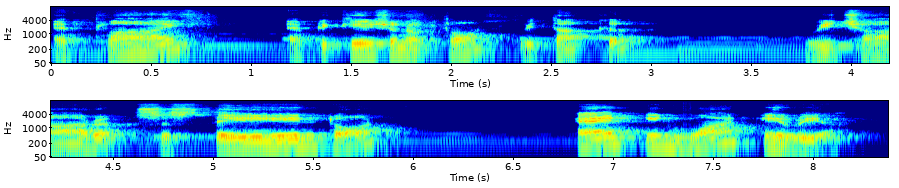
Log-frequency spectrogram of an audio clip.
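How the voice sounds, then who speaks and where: Over music in the background and audible room echo, a man speaks at a very slow pace with long, frequent pauses and very even loudness. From Malaysia, Melaka. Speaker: Buddhist monk. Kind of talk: dharma talk.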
